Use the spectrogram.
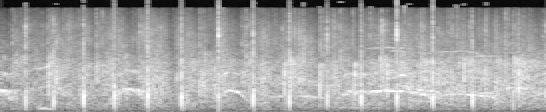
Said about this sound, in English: The singing, the playing, I'm just so thrilled with the entire performance. That's wonderful. Let's give a big hand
